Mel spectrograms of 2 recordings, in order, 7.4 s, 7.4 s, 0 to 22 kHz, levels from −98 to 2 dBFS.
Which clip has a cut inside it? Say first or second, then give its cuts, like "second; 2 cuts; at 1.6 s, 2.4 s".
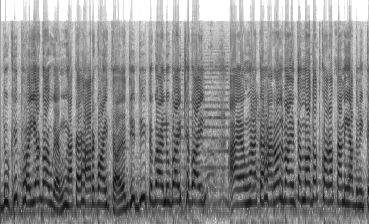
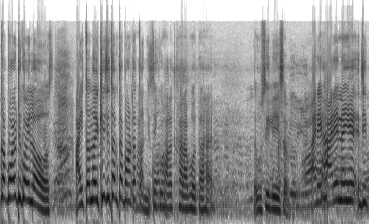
second; 2 cuts; at 2.9 s, 6.0 s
